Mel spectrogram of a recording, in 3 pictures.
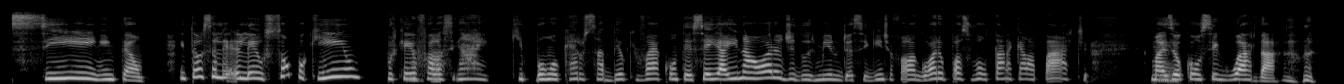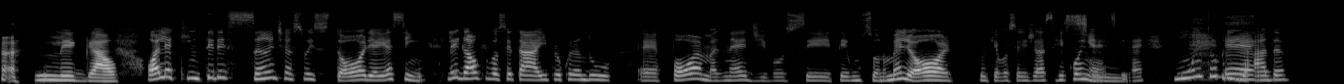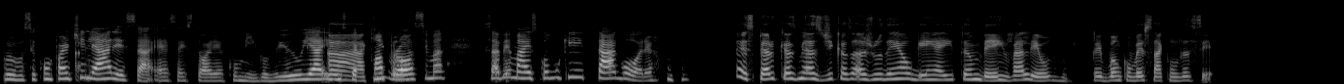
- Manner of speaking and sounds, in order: laugh; other background noise; tapping; chuckle
- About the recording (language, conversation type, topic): Portuguese, podcast, O que você costuma fazer quando não consegue dormir?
